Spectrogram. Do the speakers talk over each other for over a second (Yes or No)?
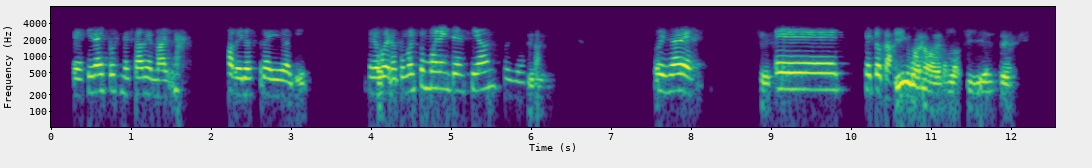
No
